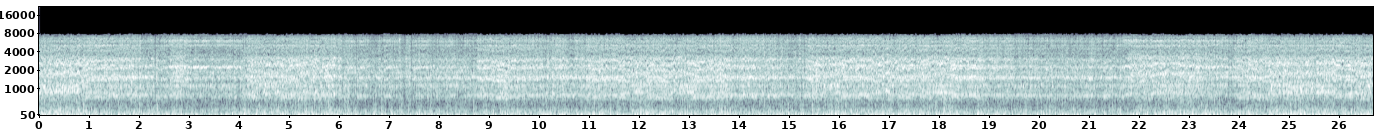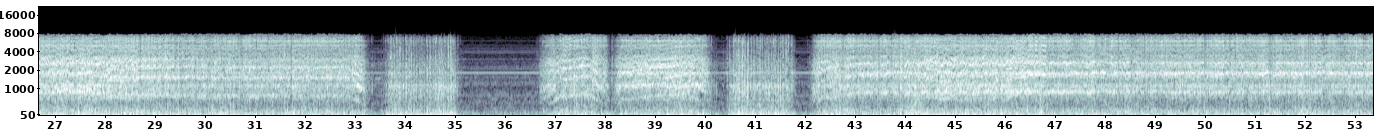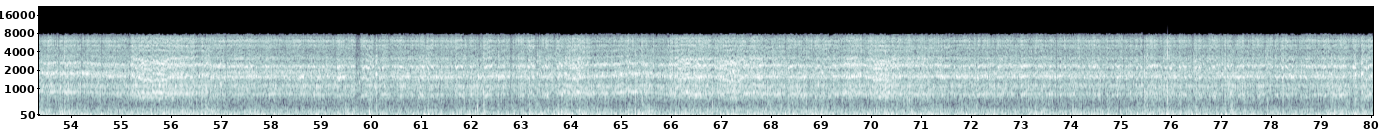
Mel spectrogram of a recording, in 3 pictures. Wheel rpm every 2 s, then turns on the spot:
200, 200, 190, 200, 200, 200, 190, 200, 200, 200, 200, 200, 190, 200, 190, 200, 130, 20, 70, 150, 60, 150, 210, 220, 230, 230, 230, 220, 210, 210, 210, 210, 220, 210, 210, 210, 210, 210, 210, 210.
34-36 40-42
